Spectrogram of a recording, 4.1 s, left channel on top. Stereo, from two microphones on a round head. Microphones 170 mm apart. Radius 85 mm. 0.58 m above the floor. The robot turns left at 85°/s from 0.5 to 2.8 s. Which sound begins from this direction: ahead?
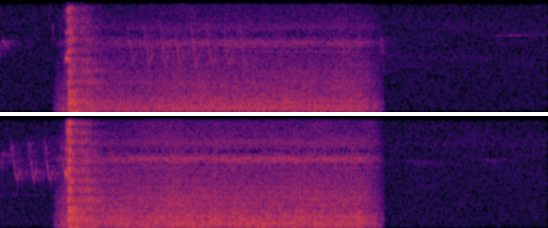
A gunshot, at 0.5 s.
